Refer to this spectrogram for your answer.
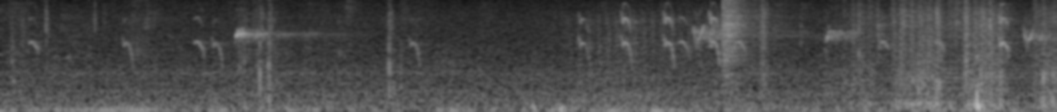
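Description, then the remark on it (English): A wild male bird's wings flap in a few soft, rustling bursts, mixed with thin, high chirps and calls over a quiet outdoor background. Nobody speaks. “Here's a wild male.”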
